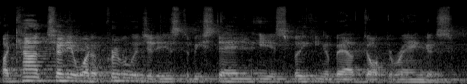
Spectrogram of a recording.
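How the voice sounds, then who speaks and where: A man with an Australian accent talks at a medium pitch, with audible room echo and noticeable background noise. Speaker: former politician and law professor. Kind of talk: ceremony speech. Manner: slow.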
